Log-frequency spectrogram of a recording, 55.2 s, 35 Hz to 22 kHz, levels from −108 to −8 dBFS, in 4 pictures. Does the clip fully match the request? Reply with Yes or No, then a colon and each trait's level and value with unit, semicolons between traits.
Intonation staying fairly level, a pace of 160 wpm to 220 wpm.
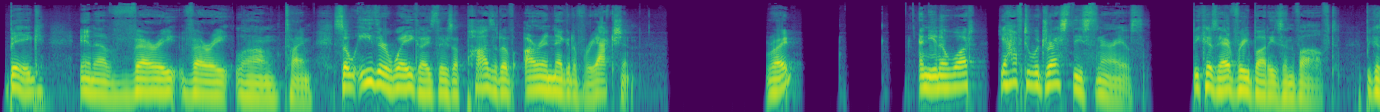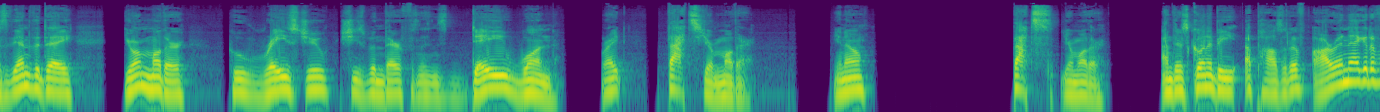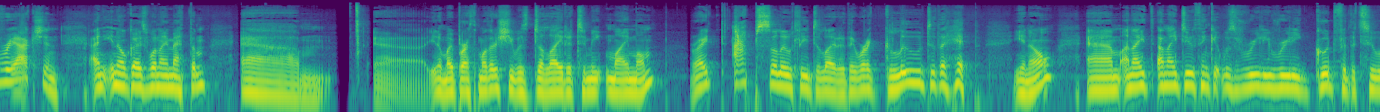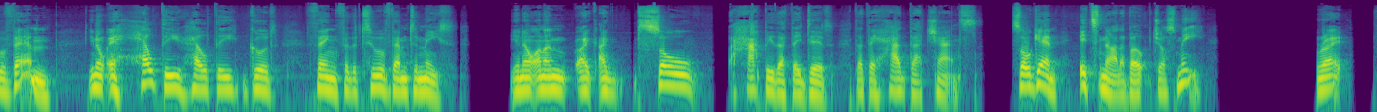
No: average, 5.1 semitones; average, 170 wpm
